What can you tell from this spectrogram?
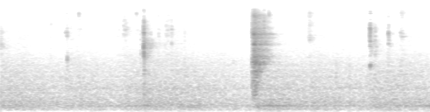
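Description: A few faint, scattered keystrokes on a computer keyboard, the one about two and a half seconds in the loudest.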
